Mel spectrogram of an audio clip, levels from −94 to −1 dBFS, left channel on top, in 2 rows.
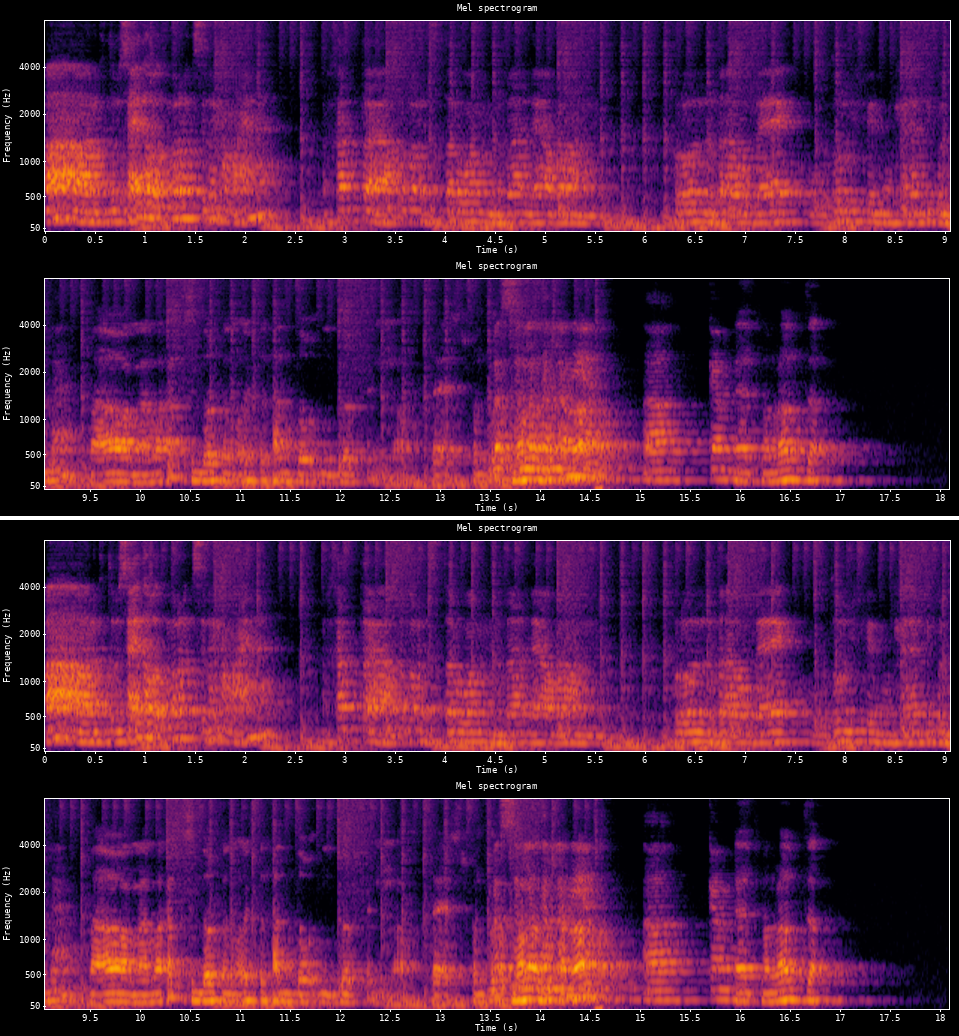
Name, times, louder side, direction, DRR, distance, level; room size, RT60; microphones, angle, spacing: voice 1, 0.0-2.3 2.7-5.8 6.3-9.4 13.5-15.4 15.7-16.2, left 1 dB, 70° right, -3 dB, 2.8 m, -32 dB
sound 1, 0.8-14.6, right 1 dB, 40° right, 1.7 m, -43 dB
voice 2, 9.5-14.5 15.9-16.8, right 3 dB, 55° right, 4 dB, 0.6 m, -29 dB
12.5 x 4.9 x 2.6 m, 1.0 s
head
